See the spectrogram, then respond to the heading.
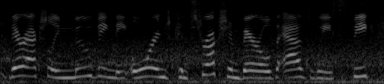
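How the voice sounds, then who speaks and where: A woman with an American accent, high in pitch, at a moderate pace with ordinary pitch variation, over noticeable background noise. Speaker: television news reporter. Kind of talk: TV news reporter live report. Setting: outdoors, live on location.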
